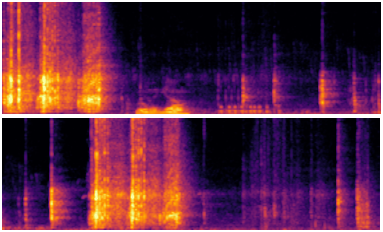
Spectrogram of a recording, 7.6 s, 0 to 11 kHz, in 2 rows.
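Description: Wrench work on 10 mm caliper bolts of a Honda XR650R dirt bike: a few ratcheting clicks and metallic rattles close up, briefly set among short spoken remarks.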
